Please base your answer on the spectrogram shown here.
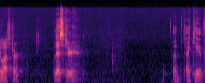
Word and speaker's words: Leicester: you know something like that norwood i'd say lester lister i can't say it it rhymes with really really really you know things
